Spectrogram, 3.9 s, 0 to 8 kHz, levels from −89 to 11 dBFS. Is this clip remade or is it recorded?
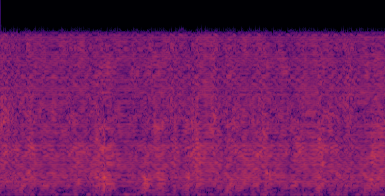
remade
